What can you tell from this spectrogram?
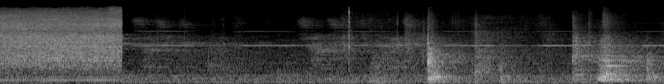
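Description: A machine running with a loud steady rushing hiss and a low hum, cutting off suddenly about a second in; then quiet workshop room noise with a faint high steady tone and two sharp knocks.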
